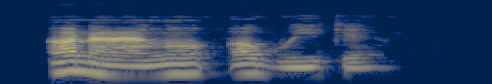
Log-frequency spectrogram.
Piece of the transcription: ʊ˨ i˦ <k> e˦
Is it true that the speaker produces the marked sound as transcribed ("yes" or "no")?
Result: yes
